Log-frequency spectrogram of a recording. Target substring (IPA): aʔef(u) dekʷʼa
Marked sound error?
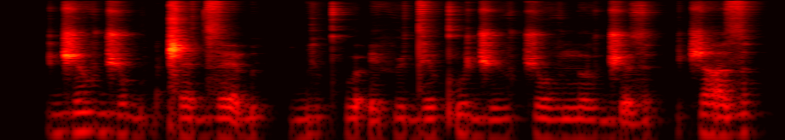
yes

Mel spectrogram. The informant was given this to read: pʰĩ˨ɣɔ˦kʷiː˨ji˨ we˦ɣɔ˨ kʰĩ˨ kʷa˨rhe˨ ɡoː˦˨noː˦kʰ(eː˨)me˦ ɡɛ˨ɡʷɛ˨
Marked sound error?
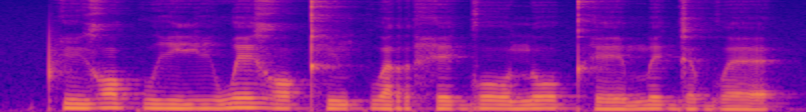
no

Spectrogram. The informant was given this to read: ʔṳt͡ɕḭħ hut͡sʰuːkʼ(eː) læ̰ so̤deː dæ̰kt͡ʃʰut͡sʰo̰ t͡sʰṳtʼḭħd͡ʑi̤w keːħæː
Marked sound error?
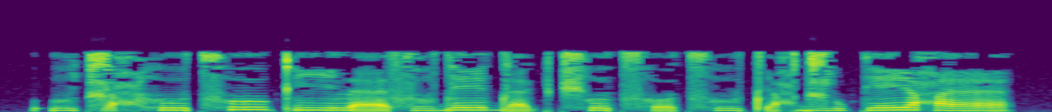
yes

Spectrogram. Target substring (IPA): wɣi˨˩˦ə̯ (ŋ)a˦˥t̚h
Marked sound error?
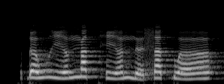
no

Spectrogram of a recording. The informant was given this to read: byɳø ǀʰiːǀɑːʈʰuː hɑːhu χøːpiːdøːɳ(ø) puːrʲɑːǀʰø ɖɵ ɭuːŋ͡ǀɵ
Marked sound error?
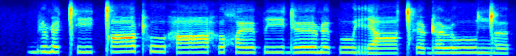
no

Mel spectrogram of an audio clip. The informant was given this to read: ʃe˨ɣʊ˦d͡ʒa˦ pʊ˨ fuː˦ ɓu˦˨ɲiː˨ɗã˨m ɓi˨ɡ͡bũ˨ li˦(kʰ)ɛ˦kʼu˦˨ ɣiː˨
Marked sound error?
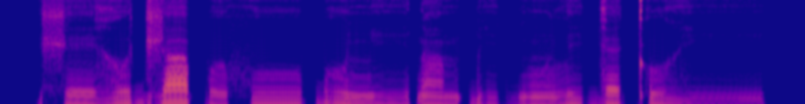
yes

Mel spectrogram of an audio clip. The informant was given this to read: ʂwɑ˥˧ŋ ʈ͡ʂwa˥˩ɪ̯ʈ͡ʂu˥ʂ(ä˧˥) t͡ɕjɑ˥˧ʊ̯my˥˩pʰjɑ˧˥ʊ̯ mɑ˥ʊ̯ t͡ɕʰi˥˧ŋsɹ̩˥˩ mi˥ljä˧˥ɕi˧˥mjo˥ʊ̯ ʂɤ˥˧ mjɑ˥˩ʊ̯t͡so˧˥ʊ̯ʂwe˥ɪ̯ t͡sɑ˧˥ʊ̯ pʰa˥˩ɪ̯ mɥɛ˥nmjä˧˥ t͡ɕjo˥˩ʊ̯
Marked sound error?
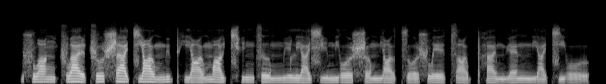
yes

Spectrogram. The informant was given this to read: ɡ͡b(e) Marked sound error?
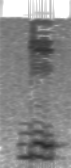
yes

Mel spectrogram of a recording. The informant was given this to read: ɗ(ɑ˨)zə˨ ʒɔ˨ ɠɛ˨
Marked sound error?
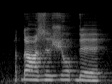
no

